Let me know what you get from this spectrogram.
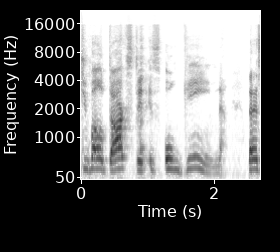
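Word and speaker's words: Olguin: But my maiden name, since you've all darked it, is Olen. That is spelled O L G U I N.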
